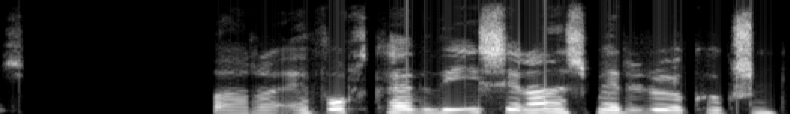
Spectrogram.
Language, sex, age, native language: Icelandic, female, 50-59, Icelandic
